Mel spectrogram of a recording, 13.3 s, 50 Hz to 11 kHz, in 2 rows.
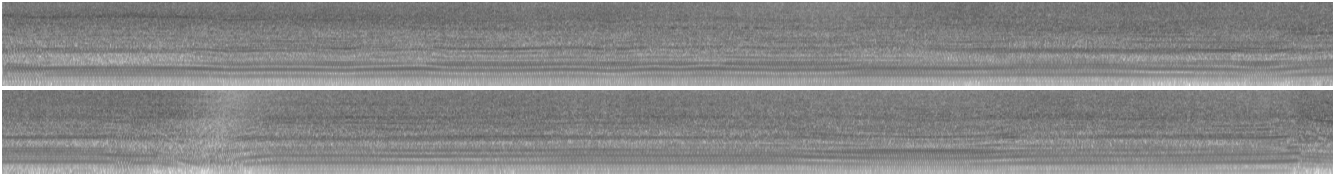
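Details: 44-year-old vintage Husqvarna L65 chainsaw with points ignition, brought out of retirement, cutting a big oak log; steady two-stroke howl holding pitch, one brief bog then a clean pull back up. Lower rpm than modern saws but lots of torque.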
